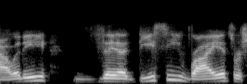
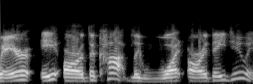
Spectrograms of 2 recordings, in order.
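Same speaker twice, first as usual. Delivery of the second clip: livid, heated, furious ranting outburst; 4 semitones higher than usual. Retelling how parents reacted to the news: imitating someone screaming angrily. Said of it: "screaming at the television, like".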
